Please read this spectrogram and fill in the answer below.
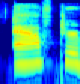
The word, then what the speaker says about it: after: 好，那么这一段他主格，我宾格，he is after me，他在我后面。这一段它押韵的这个。发音呢，就是字母 e 发长音 e 的情况。 He, me。好，下面还有一个注意的发音是 after。注意在美式英语里面呢，a 发的是四号元音，也就是也就是嘴型较大的 a，它的音 after me after。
